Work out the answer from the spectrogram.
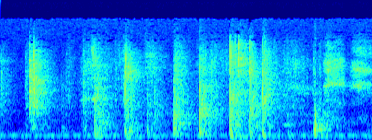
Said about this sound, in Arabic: وبينما الاميره في مخدعها اذ سمعت ضجة وجلبة وأصواتا مقتربة ووقع أقدام تسرع إليها وفتح الباب عليها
